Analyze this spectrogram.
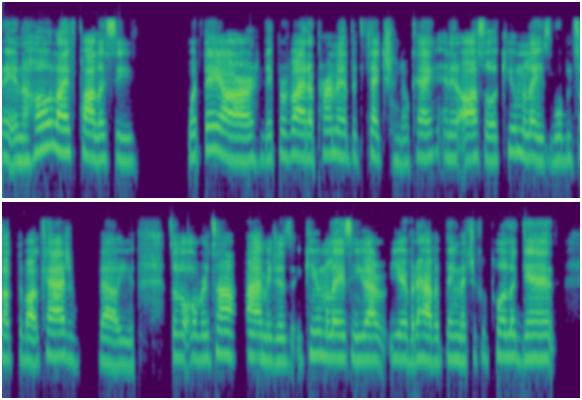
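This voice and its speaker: A woman with a slight Jamaican accent speaks at a very fast pace in a medium pitch, her intonation fairly even, with a dry, close sound, no echo and a quiet background. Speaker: life insurance expert. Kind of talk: informal masterclass presentation. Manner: casual, conversational.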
